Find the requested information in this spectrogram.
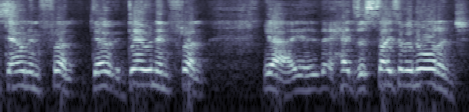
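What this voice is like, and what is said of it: Poor put-on Scottish accent. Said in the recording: “that's a terrible Scottish accent”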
